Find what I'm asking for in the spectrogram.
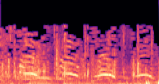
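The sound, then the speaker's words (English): A crowd of supporters waits in line for the US President's visit, with busy overlapping chatter, scattered claps and brief voiced whoops that keep going for the whole moment. “And listen to these folks, our live studio audience, for our coverage of the visit of the President of the United States. They sound fired up or what?”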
